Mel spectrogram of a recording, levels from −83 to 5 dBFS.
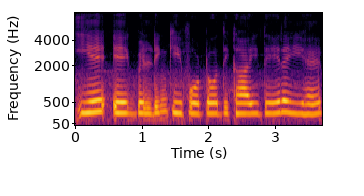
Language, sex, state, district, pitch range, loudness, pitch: Hindi, female, Rajasthan, Jaipur, 235-255 Hz, -12 LUFS, 245 Hz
